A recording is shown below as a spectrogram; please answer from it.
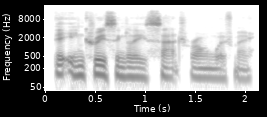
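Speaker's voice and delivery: ordinary talk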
